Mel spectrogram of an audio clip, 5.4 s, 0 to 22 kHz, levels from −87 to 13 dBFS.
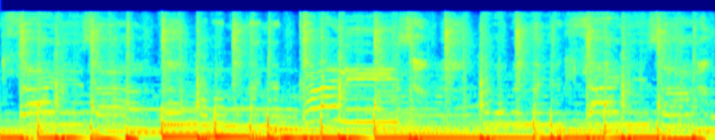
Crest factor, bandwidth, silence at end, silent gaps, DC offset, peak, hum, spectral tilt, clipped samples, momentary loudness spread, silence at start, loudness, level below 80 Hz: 12 dB; 16.5 kHz; 0 s; none; under 0.1%; 0 dBFS; none; -4.5 dB/octave; under 0.1%; 3 LU; 0 s; -14 LUFS; -12 dBFS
